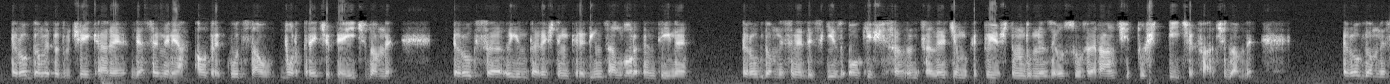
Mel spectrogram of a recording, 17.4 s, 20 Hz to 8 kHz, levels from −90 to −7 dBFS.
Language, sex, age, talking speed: Romanian, male, 30-49, 175 wpm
